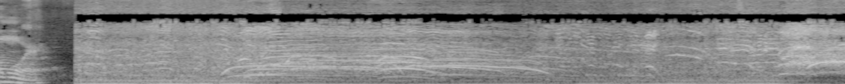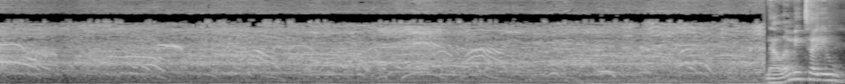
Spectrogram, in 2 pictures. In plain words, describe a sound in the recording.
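Men shout and argue at a distance.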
